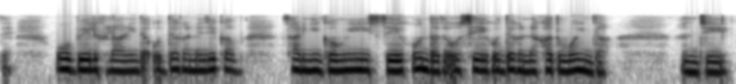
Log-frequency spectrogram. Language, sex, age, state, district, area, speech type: Dogri, female, 30-45, Jammu and Kashmir, Udhampur, rural, spontaneous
